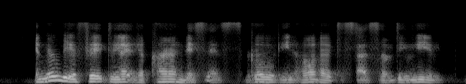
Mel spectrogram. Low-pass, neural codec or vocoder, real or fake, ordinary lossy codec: 7.2 kHz; codec, 16 kHz, 0.5 kbps, FreqCodec, smaller model; fake; none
